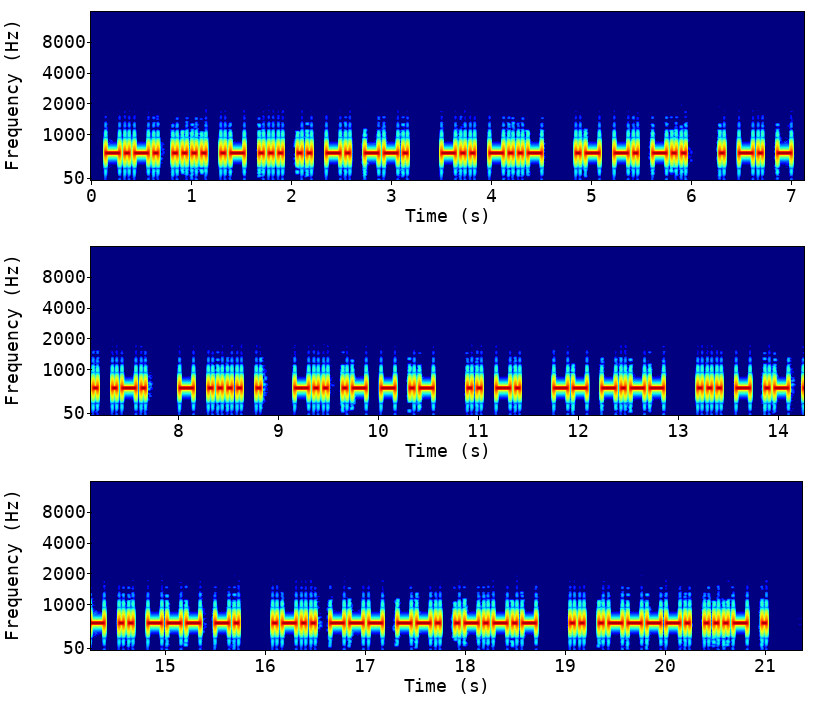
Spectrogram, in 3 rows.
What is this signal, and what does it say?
Morse code, heard as a keyed tone, about 25 wpm, 600 Hz. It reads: CHASING DX AND ENTER THE DATA IN MY STATION LOG. I'VE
